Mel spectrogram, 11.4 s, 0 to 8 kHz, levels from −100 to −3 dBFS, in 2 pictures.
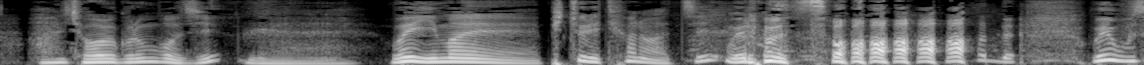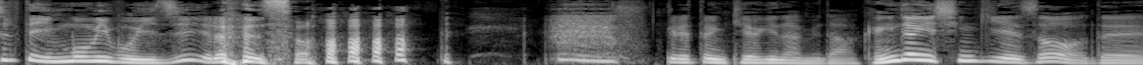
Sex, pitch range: male, 120-180 Hz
